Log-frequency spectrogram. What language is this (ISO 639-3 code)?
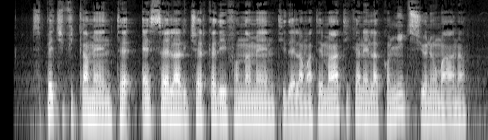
ita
